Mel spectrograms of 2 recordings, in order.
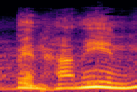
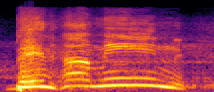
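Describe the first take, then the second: First: Answering with a simple name; plain retold answer. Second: High, loud repetition of the name; insistent answer. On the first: Possessed man answers the name question, fairly plain. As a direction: give the name with only slight lift. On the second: Retold or imitated. Possessed man repeats his name to exorcist, insistent. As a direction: push the name out higher and louder.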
